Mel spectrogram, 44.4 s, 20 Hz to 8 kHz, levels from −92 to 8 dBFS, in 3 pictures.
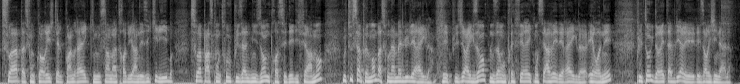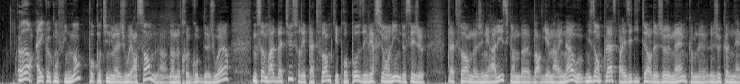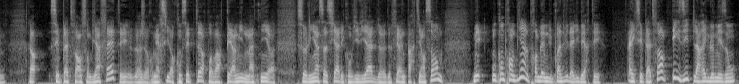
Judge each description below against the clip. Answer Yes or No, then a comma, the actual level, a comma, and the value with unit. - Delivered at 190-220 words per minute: Yes, average, 200 wpm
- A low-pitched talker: Yes, low, 120 Hz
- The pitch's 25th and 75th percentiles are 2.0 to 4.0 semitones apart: No, average, 4.5 semitones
